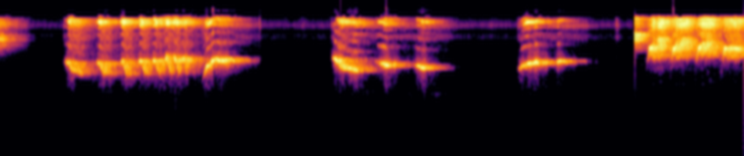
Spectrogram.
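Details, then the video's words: White-rumped shama song as a master recording for training birds: rich whistled phrases near the low register mixed with high trills, delivered in four bursts separated by short silences. "Masteran Terbaik Murai Batu"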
